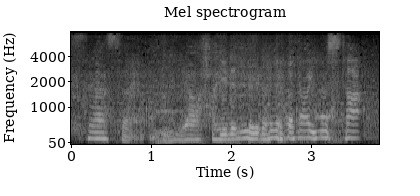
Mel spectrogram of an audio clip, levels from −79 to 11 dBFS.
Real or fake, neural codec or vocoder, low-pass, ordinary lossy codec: fake; codec, 16 kHz, 1.1 kbps, Voila-Tokenizer; none; none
